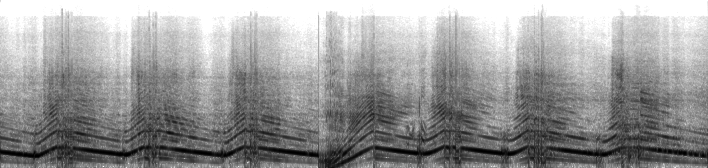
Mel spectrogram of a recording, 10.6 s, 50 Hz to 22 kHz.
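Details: Crash-rebuilt Porsche 911 GT3 with JCR exhaust: repeated sharp blips climbing and dropping about once a second, crisp and even with no stumble or misfire; healthy engine revving freely.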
